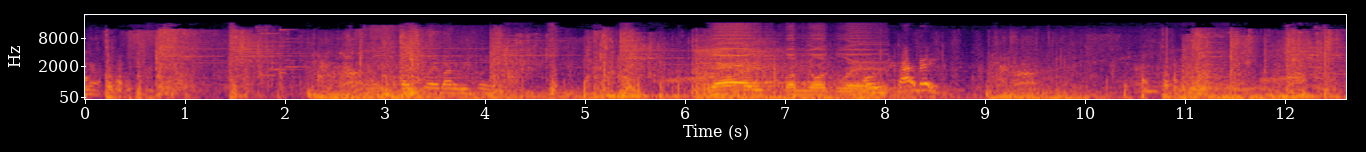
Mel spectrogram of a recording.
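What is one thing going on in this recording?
Swords clash and strike in quick fighting.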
